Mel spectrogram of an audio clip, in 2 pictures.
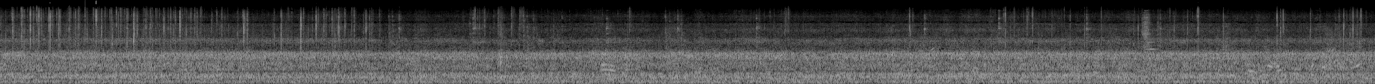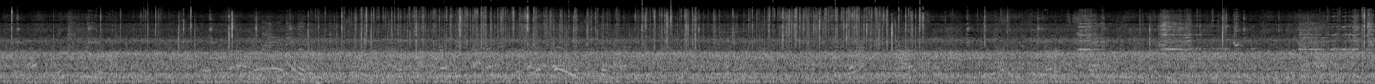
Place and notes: hatch chiles being roasted at farmers' market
